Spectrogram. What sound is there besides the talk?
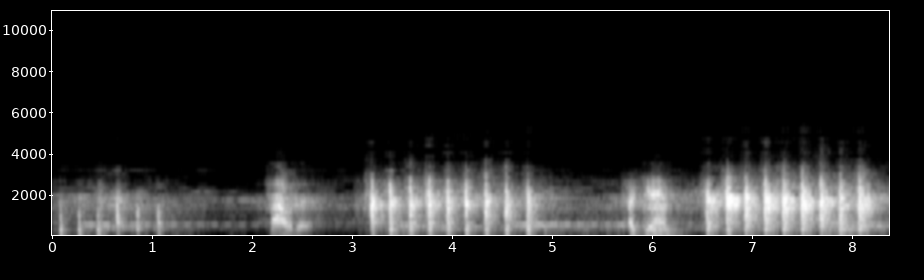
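knocking on a door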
